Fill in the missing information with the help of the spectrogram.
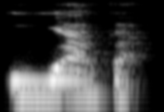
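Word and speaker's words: إيّاك: Wa iyyaka dan kepada kamu juga kami meminta pertolongan. Para ahli qiraah sab'ah dan jumhur ulama membacanya dengan memberikan tasydid pada huruf ya iyyaka. Ini tasydid iya.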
